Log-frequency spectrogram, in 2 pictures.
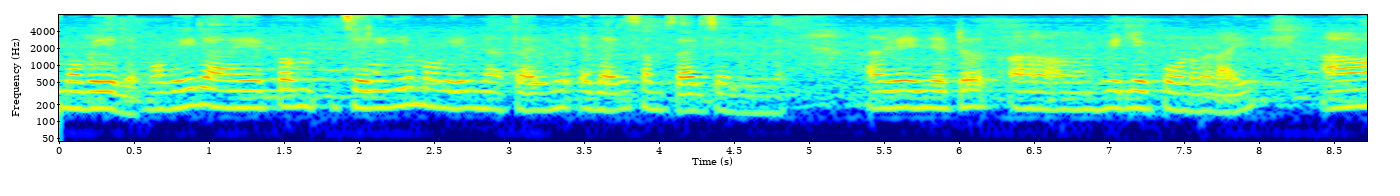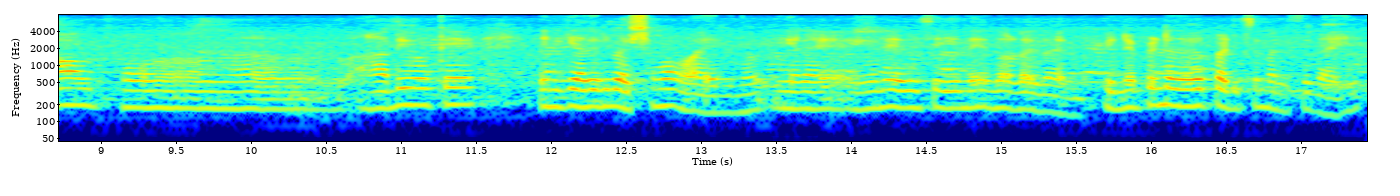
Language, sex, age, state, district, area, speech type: Malayalam, female, 60+, Kerala, Kollam, rural, spontaneous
